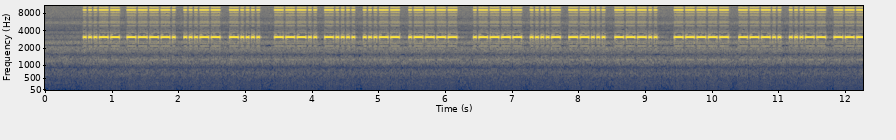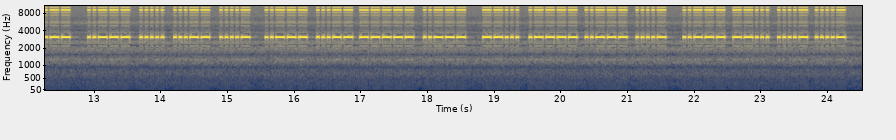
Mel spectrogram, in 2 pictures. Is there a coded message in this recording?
Yes: Morse code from 0.5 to 24.3 s, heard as a high beeper, hand-sent with a paddle, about 30 wpm, 3100 Hz. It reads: 3936 8631 1478 0830 2534 2302 7124 2744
